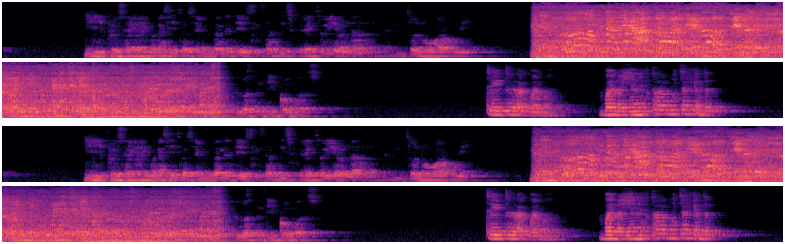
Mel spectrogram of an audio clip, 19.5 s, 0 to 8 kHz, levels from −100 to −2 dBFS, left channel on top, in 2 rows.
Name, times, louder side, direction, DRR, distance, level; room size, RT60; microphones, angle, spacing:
voice 1, 1.0-5.8 6.6-9.0 9.5-13.7, right 1 dB, 75° right, -2 dB, 0.8 m, -41 dB
sound 1, 6.6-12.5, left 3 dB, 40° left, 0.5 m, -30 dB
voice 2, 15.8-16.6 17.2-18.6, equal, 45° right, -3 dB, 1.2 m, -36 dB
3.6 x 3.2 x 2.7 m, 0.68 s
head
